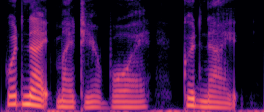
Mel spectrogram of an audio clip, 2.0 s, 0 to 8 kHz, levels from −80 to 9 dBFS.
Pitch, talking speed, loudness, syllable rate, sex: 155 Hz, 210 wpm, -21 LUFS, 4.4 syllables/s, female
